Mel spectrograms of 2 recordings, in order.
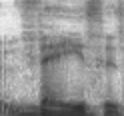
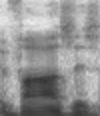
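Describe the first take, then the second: First: It is pronounced with an American accent. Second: It is pronounced with a British accent.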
